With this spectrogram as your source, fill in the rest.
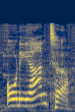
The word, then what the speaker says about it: Oneonta: But his videos are helping bring attention to the town of Oneonta in Alabama. I hope I pronounced that right.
